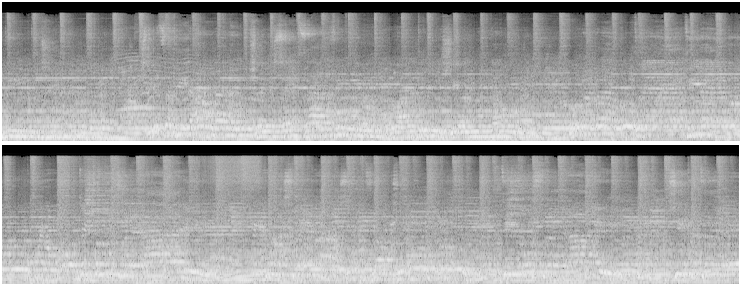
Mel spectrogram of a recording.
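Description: Live rock band playing, with a male lead singer singing in Italian into a microphone over keyboards, electric guitar and drums keeping a steady beat.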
